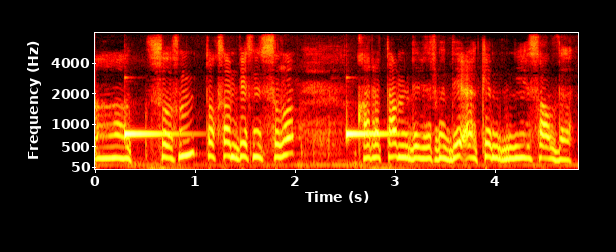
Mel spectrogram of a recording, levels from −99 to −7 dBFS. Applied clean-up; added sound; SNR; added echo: none; Marimba, xylophone; 0 dB; none.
